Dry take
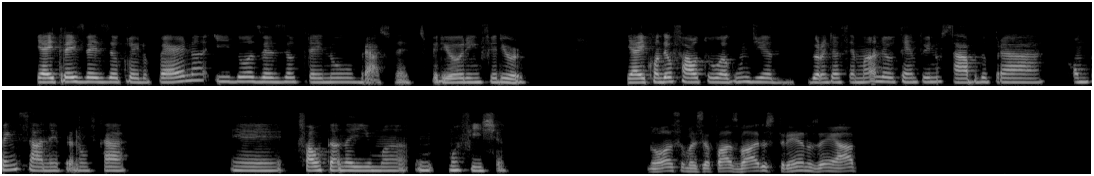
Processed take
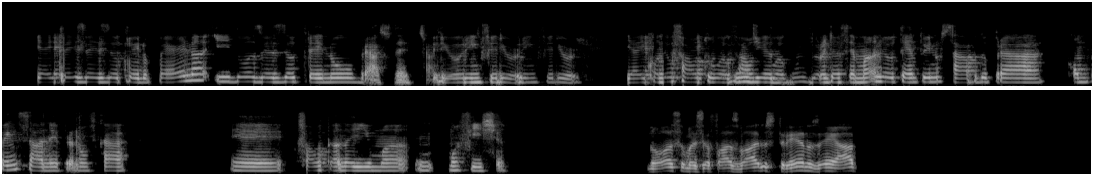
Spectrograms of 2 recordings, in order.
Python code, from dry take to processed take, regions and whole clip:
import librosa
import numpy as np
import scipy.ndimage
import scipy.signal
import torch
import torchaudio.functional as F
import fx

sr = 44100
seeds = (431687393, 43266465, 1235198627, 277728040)

y = fx.chain(x, sr, fx.bass_treble(bass_db=10, treble_db=1),
    fx.echo_single(ms=563, db=-16.5), at=(3.68, 8.84))
y = fx.low_shelf_res(y, sr, hz=270.0, db=-11.0, q=1.5)
y = fx.over_compress(y, sr, threshold_db=-30.0, ratio=-0.5)
y = y * librosa.db_to_amplitude(4.0)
